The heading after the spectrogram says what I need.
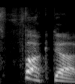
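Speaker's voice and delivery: angry, fed-up, pissed-off male voice. Retelling a man's reaction on the phone, acting out a pissed-off man. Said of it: "he is pissed".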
